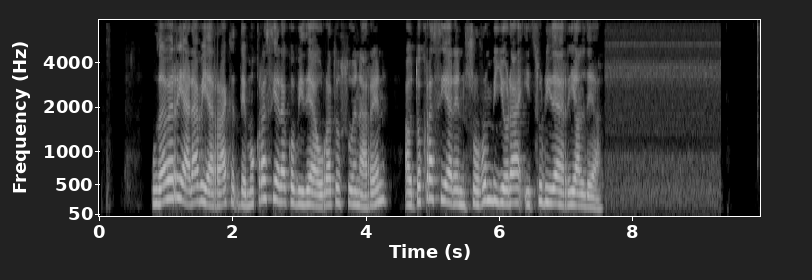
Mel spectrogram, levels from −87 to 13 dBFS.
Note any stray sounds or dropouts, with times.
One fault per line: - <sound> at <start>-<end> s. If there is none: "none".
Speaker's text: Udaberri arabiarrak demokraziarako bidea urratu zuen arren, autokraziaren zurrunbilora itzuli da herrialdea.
none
